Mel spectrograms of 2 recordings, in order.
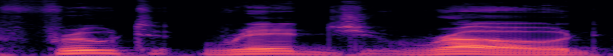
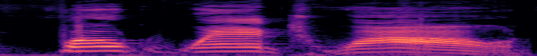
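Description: First: The R sounds are said normally. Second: Every R sound is said like W.

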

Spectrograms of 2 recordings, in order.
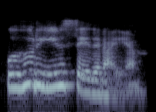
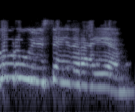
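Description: First: It is said in a gentle, compassionate tone. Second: It is said in an angry, exasperated tone.

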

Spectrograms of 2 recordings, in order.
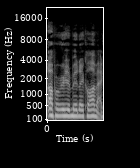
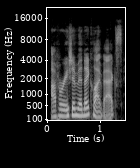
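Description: First: It is said casually, without intensity. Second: It is said coolly, with dramatic intensity.

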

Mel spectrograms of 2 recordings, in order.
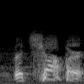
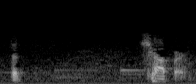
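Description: First: It is said loudly. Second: It is said quietly.

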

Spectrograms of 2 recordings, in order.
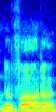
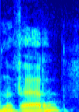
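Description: First: The middle vowel sounds like the a in 'father'. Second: The middle vowel sounds like the a in 'bad'. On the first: The speaker calls it wrong. "Not Nevada" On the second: The speaker calls it right. "It's the first time I've ever said it right"

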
